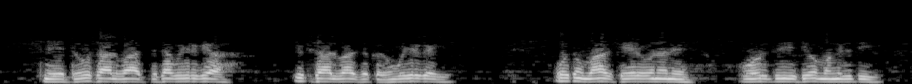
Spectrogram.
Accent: Jhugge Kalan, Punjab, India; ਮੇਰੇ ਜੀਵਨ ਦਾ ਇਸ ਤਰ੍ਹਾਂ ਹਾਲ ਹੈ, ਮੇਰਾ ਪਿੰਡ ਝੁੱਗੇ ਕਲਾਂ ਹੈ

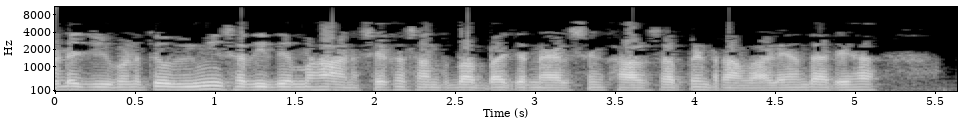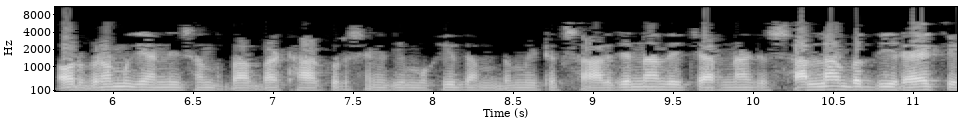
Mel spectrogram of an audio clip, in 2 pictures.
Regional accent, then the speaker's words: Kot Fateh, Punjab, India; ਸਾਡੇ ਪਿੰਡ ਕੋਟ ਫਤਿਹ ਜ਼ਿਲ੍ਹਾ 'ਚ ਸਮਾਗਮ ਸੀਗੇ ਜ਼ਿਲ੍ਹਾ ਬਠਿੰਡਾ 'ਚ

